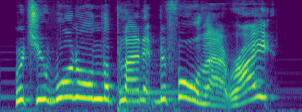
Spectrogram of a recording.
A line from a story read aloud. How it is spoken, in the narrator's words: Olivia asked eagerly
